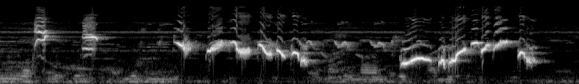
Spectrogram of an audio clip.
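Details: Agitated white-rumped shama singing competitively at a rival: two short high calls, then fluid warbled phrases falling in pitch, followed by a rising series of rich whistles, with faint low rustling underneath.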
